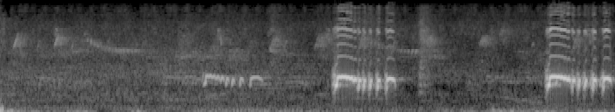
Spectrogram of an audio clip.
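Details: Spotted dove coos while luring wild doves to a decoy: a soft distant phrase, then two loud close phrases of a level note breaking into stuttered pulses, roughly two seconds apart, with faint other birdsong.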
